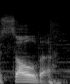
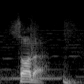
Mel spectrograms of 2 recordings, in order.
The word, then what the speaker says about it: solder: channel let's teach you how to solder or as they say in north america soda i have no idea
